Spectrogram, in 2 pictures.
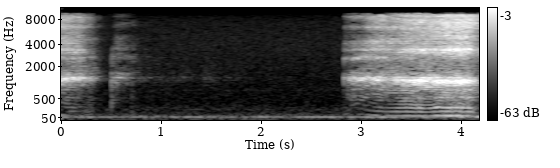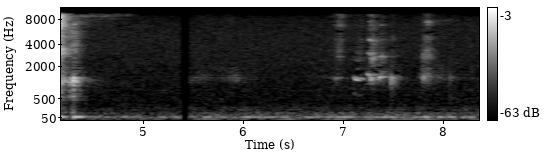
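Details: Snoring during sleep, recorded on 2025/03/26.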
